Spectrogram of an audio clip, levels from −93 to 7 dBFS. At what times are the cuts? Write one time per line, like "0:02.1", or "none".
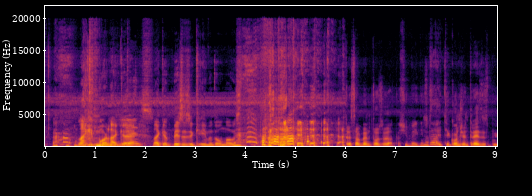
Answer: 0:05.9

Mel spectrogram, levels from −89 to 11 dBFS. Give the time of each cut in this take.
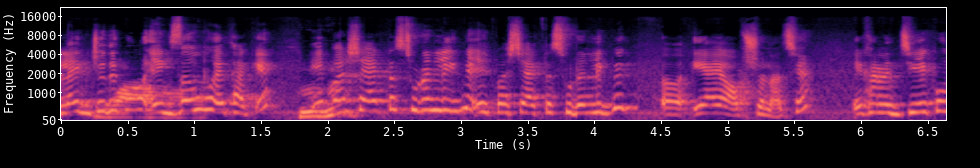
0:04.3

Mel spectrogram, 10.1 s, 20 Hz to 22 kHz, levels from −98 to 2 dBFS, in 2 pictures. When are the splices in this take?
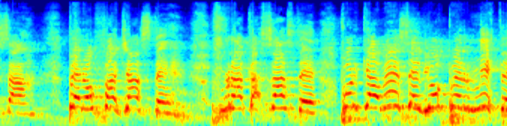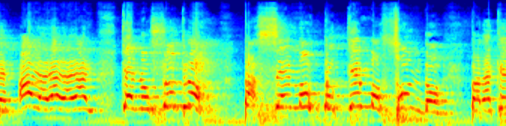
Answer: none

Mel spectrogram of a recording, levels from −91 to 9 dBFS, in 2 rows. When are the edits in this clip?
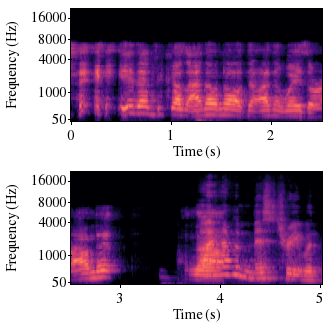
0:04.0

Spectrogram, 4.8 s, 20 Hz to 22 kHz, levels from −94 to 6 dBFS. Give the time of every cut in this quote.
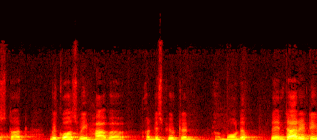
none

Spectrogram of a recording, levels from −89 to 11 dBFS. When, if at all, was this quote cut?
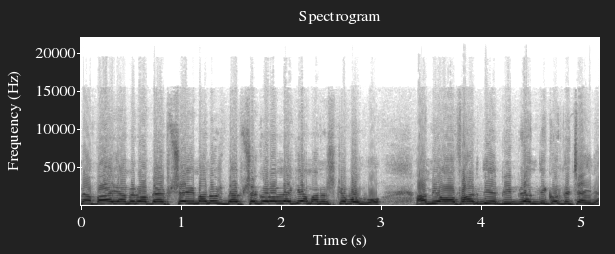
none

